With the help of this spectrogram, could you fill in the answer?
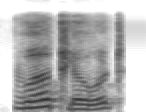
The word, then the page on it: workload: Indian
